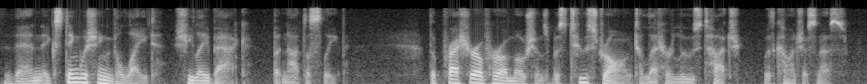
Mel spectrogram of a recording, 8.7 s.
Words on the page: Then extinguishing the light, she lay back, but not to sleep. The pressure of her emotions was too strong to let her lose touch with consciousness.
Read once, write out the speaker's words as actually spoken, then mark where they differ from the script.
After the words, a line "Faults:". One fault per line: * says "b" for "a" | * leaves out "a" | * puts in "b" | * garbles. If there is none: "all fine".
Then extinguishing the light, she lay back, but not to sleep. The pressure of her emotions was too strong to let her lose touch with consciousness.
Faults:
all fine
